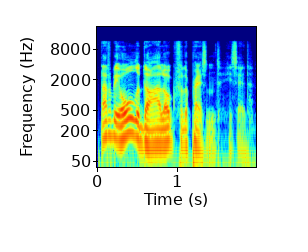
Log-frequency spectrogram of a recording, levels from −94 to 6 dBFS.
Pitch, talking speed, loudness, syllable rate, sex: 120 Hz, 300 wpm, -15 LUFS, 7.0 syllables/s, male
